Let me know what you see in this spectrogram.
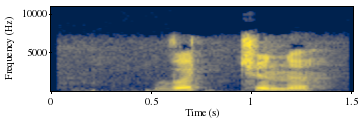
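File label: "вӧччыны", Komi, female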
